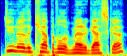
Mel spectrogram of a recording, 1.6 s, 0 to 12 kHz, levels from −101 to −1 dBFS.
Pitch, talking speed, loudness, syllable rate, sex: 170 Hz, 265 wpm, -15 LUFS, 8.1 syllables/s, male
